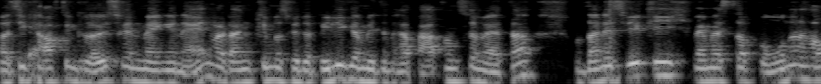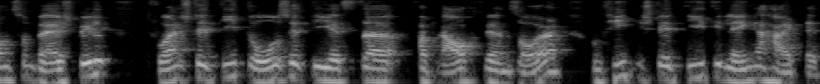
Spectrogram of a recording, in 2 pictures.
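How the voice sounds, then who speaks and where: A man talks at a fairly quick pace and a medium pitch. His voice is somewhat breathy, with ordinary pitch variation. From Austria, south-eastern Styria. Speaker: podcast host. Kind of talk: casual interview.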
